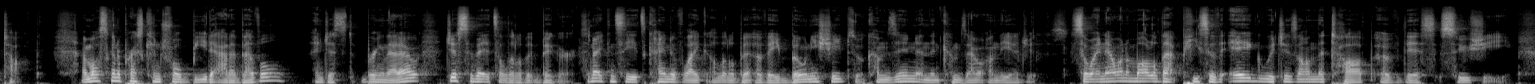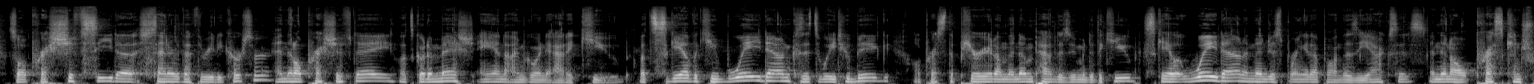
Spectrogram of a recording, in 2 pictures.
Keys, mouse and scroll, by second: 0.0 middle click, 0.4-3.6 middle drag, 1.3 ctrl+b, 3.7 click, 3.9-9.9 middle drag, 3.9-4.6 scroll up 1, 4.4 click, 4.6-5.6 scroll down 1, 10.1 middle click, 10.3 shift+middle click, 10.4 shift+scroll down 2, 10.7 shift+middle click, 10.7-12.9 shift+scroll up 1, 11.0-12.9 shift+middle drag, 13.6 shift+middle click, 14.2 shift+middle drag, 14.7-16.4 shift+middle drag, 16.4 shift+click, 17.3-18.0 scroll up 1, 18.0 a, 20.9 click, 21.5-22.0 scroll down 1, 22.0 click, 22.9 click, 25.6-27.6 typing, 25.9-26.2 middle drag, 26.4 middle click, 27.2 click, 28.7 click, 29.1-30.6 shift+scroll up 2, 30.1 ctrl+a, 30.1-30.6 ctrl+middle drag.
